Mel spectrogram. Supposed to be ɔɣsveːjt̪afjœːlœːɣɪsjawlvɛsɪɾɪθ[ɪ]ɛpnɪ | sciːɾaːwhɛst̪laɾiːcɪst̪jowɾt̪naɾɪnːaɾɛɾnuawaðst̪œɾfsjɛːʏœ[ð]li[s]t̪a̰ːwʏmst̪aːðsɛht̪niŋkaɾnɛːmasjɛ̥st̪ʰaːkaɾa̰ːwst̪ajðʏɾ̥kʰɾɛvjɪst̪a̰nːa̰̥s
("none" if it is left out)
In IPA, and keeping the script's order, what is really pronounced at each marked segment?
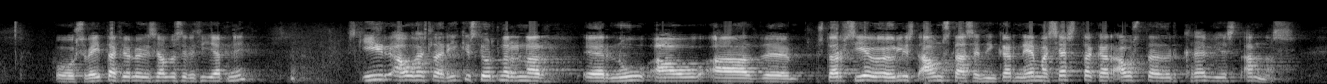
i, ɣ, s

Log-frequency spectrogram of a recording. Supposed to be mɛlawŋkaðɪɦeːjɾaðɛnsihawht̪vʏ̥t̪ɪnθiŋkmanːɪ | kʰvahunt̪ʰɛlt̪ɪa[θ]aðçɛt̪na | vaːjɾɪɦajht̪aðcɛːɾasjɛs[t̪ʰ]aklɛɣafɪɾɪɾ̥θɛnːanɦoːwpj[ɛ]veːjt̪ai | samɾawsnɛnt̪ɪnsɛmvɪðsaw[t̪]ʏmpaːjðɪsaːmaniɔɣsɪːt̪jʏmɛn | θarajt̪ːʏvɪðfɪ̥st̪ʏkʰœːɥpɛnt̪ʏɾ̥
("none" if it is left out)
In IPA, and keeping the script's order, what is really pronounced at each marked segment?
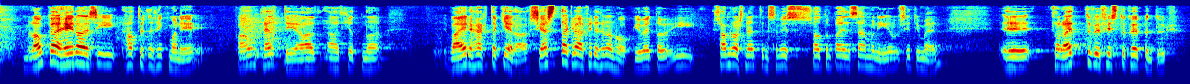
ð, t̪, ɛ, t̪

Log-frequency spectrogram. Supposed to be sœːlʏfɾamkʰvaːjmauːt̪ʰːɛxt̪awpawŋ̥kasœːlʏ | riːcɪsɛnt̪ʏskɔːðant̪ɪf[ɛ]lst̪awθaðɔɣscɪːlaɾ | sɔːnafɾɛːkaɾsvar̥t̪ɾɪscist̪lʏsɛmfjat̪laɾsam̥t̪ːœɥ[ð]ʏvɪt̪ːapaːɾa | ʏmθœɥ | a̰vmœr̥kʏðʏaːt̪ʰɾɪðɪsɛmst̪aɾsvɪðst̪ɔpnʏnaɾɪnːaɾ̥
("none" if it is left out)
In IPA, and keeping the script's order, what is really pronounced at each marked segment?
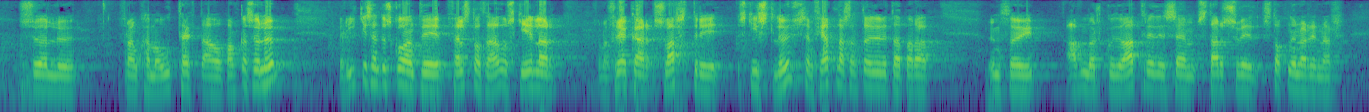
ɛ, ð

